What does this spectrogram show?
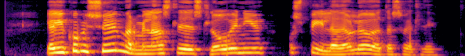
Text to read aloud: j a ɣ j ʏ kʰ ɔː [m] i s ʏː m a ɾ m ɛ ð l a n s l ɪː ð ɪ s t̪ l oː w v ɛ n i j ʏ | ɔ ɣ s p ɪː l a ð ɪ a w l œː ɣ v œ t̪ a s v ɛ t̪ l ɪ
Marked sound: correct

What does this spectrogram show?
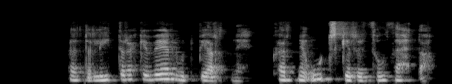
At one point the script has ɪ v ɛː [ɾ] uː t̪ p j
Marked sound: incorrect: l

